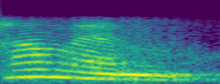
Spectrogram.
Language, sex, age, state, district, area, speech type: Kannada, female, 18-30, Karnataka, Kolar, rural, conversation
